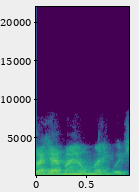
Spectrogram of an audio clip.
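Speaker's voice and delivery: ordinary delivery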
